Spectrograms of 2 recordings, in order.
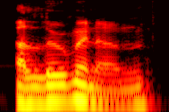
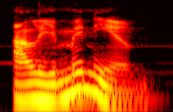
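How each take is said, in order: First: The word is said with four syllables. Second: The word is said with five syllables. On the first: The speaker calls it wrong. "I know that Americans say aluminum" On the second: The speaker calls it right. "so it's aluminium"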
